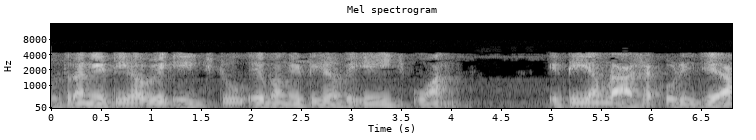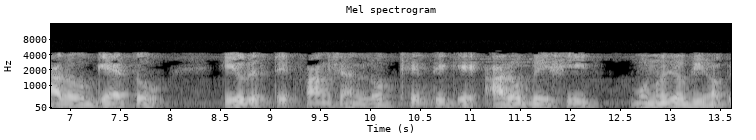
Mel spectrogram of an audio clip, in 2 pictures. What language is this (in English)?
Bangla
